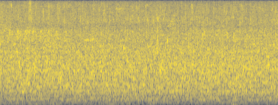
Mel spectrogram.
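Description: Small mountain stream flowing, a faint, steady rush of water.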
